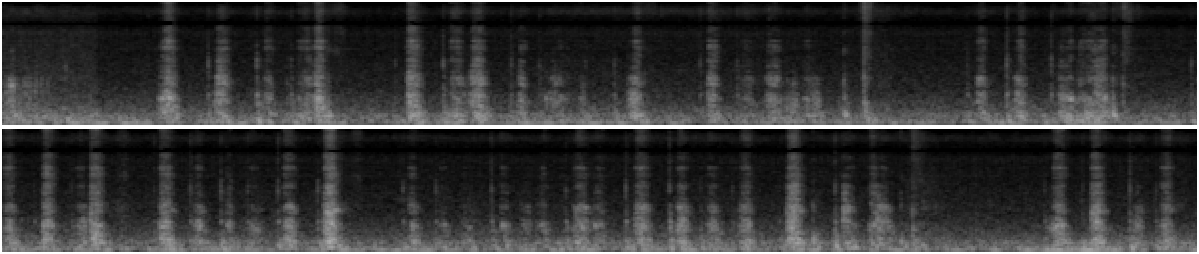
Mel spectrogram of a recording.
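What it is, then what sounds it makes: Fountain pen writing on paper. A gold-trimmed steel fountain pen nib scratches across a white paper sheet on a desk, writing small characters. Many short, crisp scratches and taps ring out over a soft, low rustling bed, with brief pauses between strokes.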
